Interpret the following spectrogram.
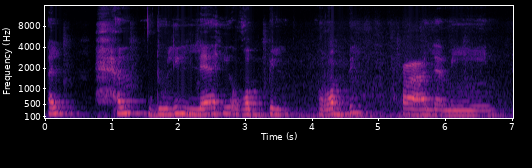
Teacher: یہاں پر جلدی پڑھیں گے، ہا کو حرف حلقی ہے، حلق سے ادا کریں گے، اللہ کو، رب کو یہاں پر را کو پر پڑھیں گے، عین کو حلق سے ادا کریں گے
